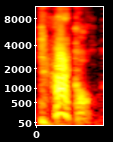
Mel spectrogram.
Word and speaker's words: Takl: It's called Tackle. It's spelled Takl.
